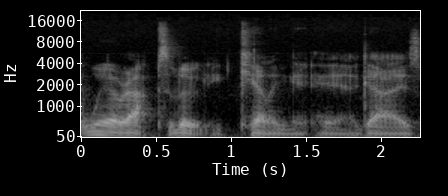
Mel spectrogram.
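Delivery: mocking cocky tone. Mocking a band who think they're great: imitating smug bravado. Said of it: "they clearly think they're the shit here".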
